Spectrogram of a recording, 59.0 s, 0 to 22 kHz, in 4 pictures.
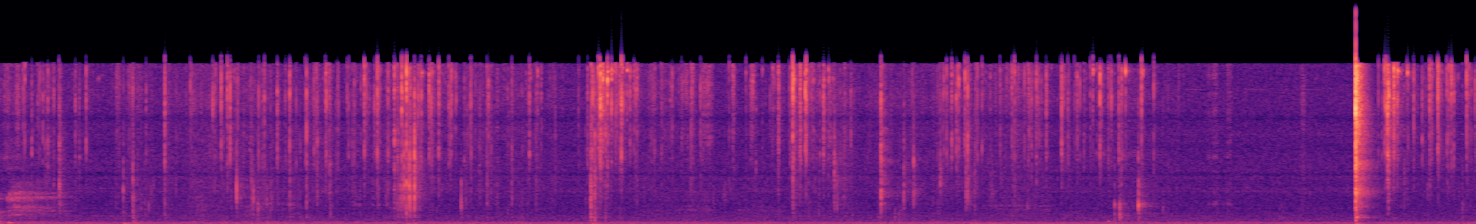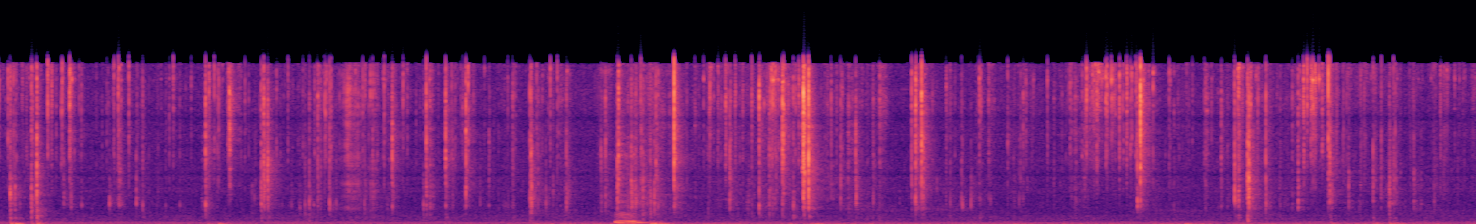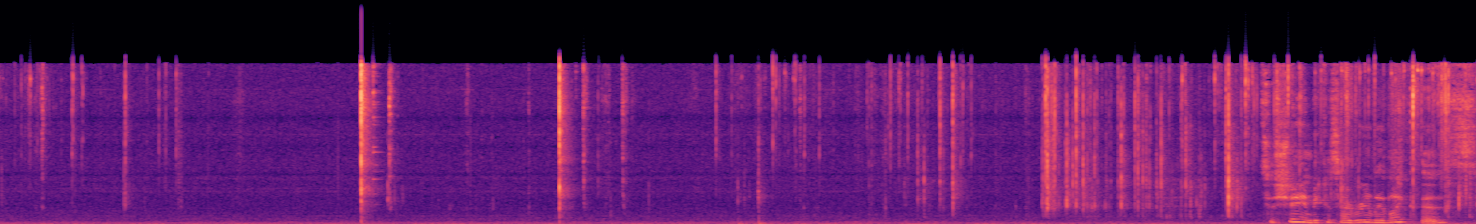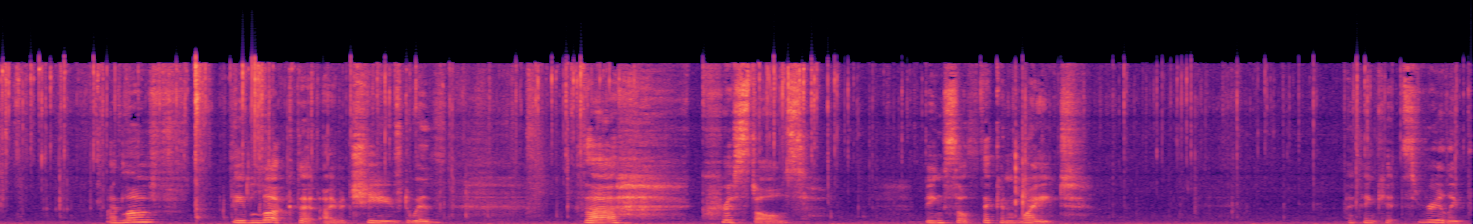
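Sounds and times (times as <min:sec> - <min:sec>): resin bowl crinkling: 0:00.0 - 0:32.0, 0:33.1 - 0:59.0
faint steady hum: 0:00.0 - 0:59.0.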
